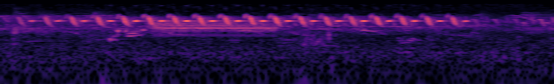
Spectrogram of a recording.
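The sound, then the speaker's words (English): Birdsong from a mixed chorus of northern cardinal, blue-gray gnatcatcher, warbling vireo, red-winged blackbird, swamp sparrow, yellow warbler, common grackle and catbird. A loud, high, rapid trill of many evenly spaced notes dominates, with fainter calls beneath. “We're hearing northern cardinal, blue-gray gnatcatcher, warbling vireo, red-winged blackbird, swamp sparrow, yellow warbler, common grackle, catbird,”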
